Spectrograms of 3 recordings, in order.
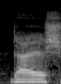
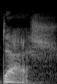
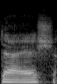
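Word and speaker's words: Daesh: it is actually pronounced dases I've even seen it um transliterated as dases so a bit more emphasis there on the a but Dash I think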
